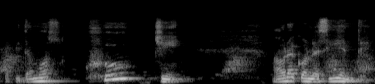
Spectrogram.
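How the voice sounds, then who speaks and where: A man teaching a language lesson, saying each sound and word slowly and repeating it for learners to copy. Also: mid-range voice, mellow, a little hiss or hum. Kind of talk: slow pronunciation lesson.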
